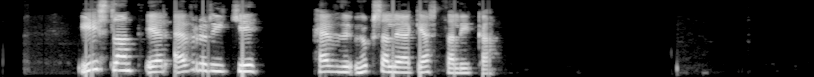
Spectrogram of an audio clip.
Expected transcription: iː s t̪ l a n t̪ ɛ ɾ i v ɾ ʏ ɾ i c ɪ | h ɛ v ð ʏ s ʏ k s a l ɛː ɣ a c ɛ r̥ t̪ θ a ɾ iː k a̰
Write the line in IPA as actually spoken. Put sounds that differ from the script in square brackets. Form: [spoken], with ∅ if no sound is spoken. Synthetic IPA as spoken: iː s t̪ l a n t̪ ɛ ɾ [ɛ] v ɾ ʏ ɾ [iː] c ɪ | h ɛ v ð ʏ [h] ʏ k s a l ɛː ɣ a c ɛ r̥ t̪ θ a [l] iː k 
